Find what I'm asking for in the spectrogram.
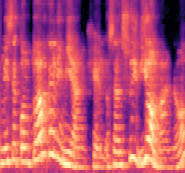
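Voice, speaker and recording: The woman's voice sits high in pitch. It swings very widely up and down. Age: 60s. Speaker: spiritual interview host. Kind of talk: interview conversation.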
